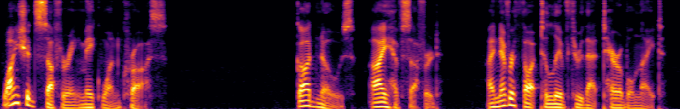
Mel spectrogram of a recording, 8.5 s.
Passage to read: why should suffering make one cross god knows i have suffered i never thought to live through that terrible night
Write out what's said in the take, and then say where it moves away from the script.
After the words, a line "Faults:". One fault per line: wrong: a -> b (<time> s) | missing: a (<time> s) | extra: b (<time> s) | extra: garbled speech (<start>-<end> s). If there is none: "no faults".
why should suffering make one cross god knows i have suffered i never thought to live through that terrible night
Faults:
no faults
